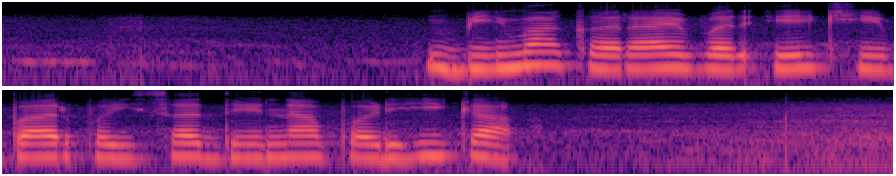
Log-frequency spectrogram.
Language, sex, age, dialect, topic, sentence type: Chhattisgarhi, female, 18-24, Northern/Bhandar, banking, question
